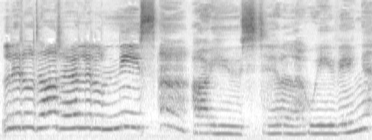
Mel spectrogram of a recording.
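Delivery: loud singsong call, slow and drawn out; high chanting call, then a long rising question; witch calling out. Acted. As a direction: sing it out to the next room. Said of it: "Baba Yaga called in".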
